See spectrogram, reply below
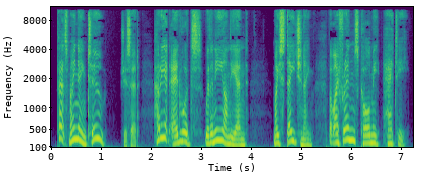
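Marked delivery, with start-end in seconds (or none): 0.1-1.1 put-on much higher, lilting voice for a forward London girl; high-voiced cheeky London girl. A narrator's reading. Hetty in story dialogue. 2.1-7.2 put-on much higher, lilting voice for a forward London girl; high-voiced cheeky London girl. A narrator's reading. Hetty introduces herself.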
